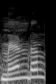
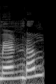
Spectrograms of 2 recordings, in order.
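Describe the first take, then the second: First: The middle consonant is a 'd' sound. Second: The middle consonant is a 'd' sound.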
